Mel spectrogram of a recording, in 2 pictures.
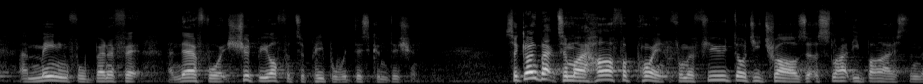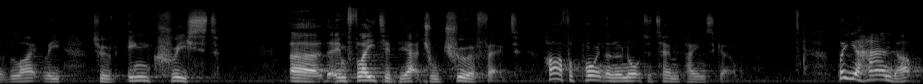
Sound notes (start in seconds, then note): none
